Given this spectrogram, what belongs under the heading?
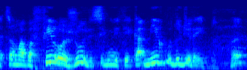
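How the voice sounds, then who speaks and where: A man's voice moves through very wide pitch swings, with audible room echo in the recording. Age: 70s. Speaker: Portuguese teacher. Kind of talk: interview.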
